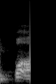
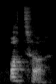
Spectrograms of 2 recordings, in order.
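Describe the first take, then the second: First: The T sound is dropped. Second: The T sound is clearly pronounced. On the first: This is casual speech among friends. "I will never say butter" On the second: This is proper speech used at work. "because I have to be proper"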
